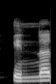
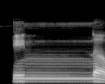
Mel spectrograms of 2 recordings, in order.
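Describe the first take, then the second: First: Said in the usual way. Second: انا with a long held nasal n, slowly; nasal ghunna on انا. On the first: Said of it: "حضور نے انا نہیں پڑھا". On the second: Shown as a demonstration. Teacher showing how the Prophet recited انا with ghunna. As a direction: hold the nn of انا in a humming nasal sound. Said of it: "حضور نے انا پڑھا".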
